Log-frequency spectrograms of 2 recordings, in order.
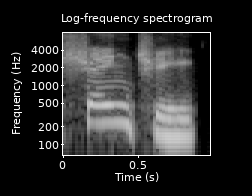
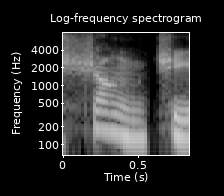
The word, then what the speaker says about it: Shang-Chi: It's not Shang-Chi. It is Shang-Chi. There's a scene in the movie that they explicitly, I guess it's meant as a joke, but it's also meant as this is how you say it, not this.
